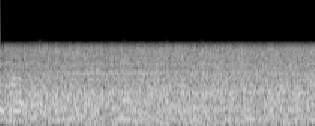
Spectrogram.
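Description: Steady hiss of shoe-making machinery running during the forming of a shoe upper, with no breaks or separate strokes.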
